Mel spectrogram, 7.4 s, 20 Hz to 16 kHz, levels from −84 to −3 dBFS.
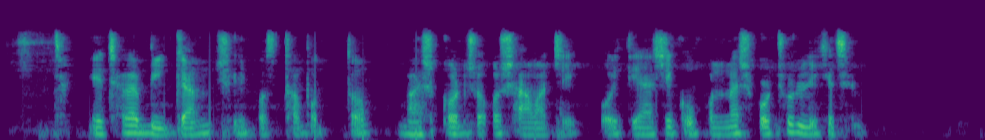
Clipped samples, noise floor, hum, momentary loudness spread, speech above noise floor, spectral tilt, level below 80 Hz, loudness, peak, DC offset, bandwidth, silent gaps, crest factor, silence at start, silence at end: under 0.1%; -83 dBFS; none; 11 LU; 51 dB; -2.5 dB/octave; -66 dBFS; -30 LUFS; -10 dBFS; under 0.1%; 8.4 kHz; none; 24 dB; 0.15 s; 0.9 s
